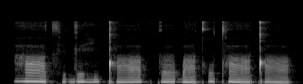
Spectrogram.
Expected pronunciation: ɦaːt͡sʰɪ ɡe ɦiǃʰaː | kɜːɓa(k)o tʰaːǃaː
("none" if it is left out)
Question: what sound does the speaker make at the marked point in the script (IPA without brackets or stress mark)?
kʰ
